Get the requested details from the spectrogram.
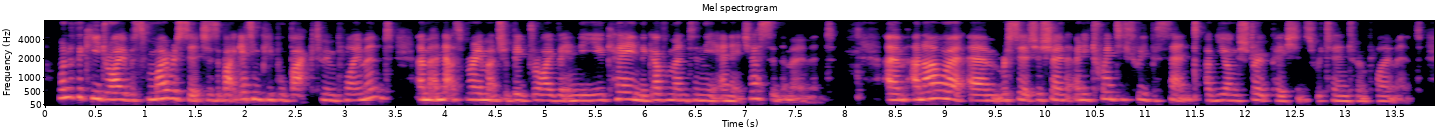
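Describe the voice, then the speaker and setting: A woman speaks at a very fast pace in a fairly high voice with ordinary pitch variation. Noticeable background noise can be heard. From Wales, Brecon Beacons. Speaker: academic researcher. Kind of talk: presentation to a council meeting. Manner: hesitant, many filler sounds.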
